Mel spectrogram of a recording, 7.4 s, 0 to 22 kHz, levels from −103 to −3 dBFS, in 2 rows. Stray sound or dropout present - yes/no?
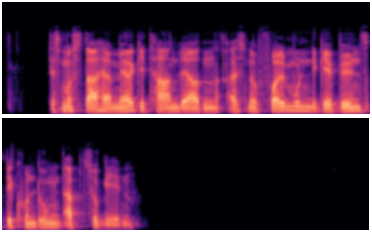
no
